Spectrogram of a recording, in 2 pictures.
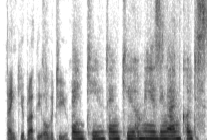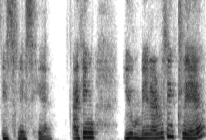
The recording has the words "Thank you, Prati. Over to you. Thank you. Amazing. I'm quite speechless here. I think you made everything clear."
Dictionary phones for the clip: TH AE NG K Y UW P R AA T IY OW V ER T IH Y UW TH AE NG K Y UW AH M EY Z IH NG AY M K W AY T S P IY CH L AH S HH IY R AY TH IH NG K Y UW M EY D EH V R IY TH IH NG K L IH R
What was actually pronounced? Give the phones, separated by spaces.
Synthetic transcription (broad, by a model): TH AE NG K Y UW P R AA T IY OW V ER T IH Y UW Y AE NG K Y UW AH M EY Z IH NG AY M K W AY T S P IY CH L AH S HH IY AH AY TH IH NG K Y UW M EY D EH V R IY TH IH NG K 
